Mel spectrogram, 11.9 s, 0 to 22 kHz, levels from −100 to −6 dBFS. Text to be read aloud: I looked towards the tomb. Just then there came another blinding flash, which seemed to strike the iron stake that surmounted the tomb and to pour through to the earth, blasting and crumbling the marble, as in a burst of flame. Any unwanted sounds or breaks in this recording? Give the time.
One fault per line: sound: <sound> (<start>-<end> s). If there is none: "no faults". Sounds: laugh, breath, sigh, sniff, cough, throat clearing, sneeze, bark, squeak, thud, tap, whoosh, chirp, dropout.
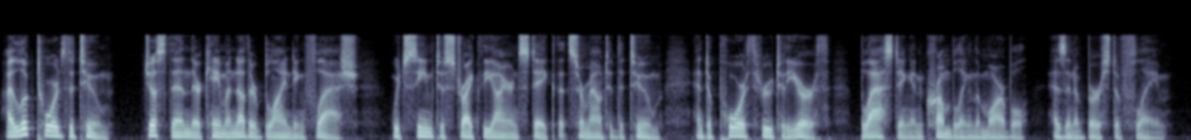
no faults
